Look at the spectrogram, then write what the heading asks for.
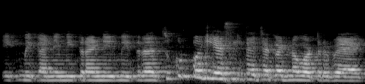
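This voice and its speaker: Older woman as a patient mother, gentle, coaxing, roomy echo, muffled lo-fi sound. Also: medium pitch, a little fast, a little hiss or hum, lightly acted. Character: patient mother of a young boy. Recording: roomy, dull lo-fi recording.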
